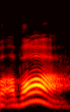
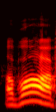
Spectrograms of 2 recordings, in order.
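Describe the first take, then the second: First: Abar said low and loud, stress on bar; Hebrew word abar. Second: Abar said firmly, stress on bar; Hebrew word abar. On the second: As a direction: repeat Abar as the Hebrew term. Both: Shown as a demonstration. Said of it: "it's the same word".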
